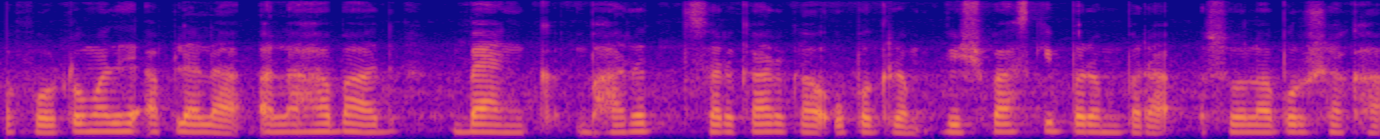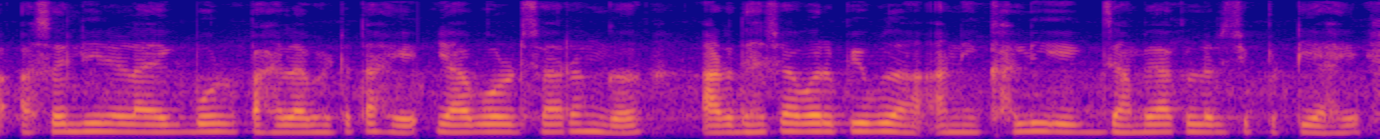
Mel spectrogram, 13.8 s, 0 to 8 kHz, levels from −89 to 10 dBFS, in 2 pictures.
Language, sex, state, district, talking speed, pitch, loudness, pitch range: Marathi, male, Maharashtra, Solapur, 150 wpm, 165 Hz, -24 LUFS, 155-170 Hz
